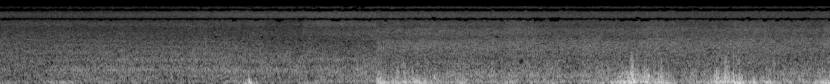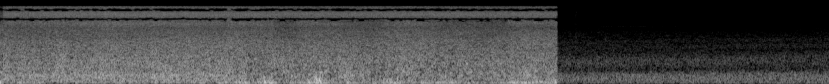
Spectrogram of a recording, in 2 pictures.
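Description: Large jungle waterfall, Catarata del Toro, with the steady rush of falling water, while gusts of wind buffet the microphone. About fourteen seconds in, the sound cuts suddenly to a much quieter, distant hiss.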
